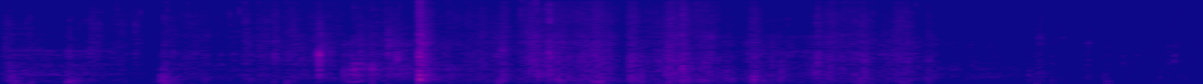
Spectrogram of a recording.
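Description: Packaging crinkling and rustling as bike parts are handled, with scattered light clicks; it stops about six seconds in.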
